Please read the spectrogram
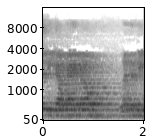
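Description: A man's voice intoning on held, steady notes, chanting rather than speaking, in two long phrases, the second starting near the end.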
